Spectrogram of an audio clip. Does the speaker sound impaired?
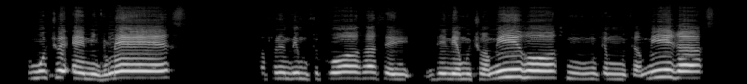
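Yes: Down syndrome; present from birth.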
